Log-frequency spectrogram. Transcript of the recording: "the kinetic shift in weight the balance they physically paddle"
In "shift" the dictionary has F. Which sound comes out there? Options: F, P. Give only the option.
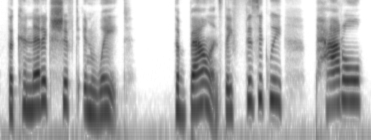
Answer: F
